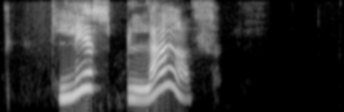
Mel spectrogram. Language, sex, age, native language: Icelandic, female, 9, Icelandic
